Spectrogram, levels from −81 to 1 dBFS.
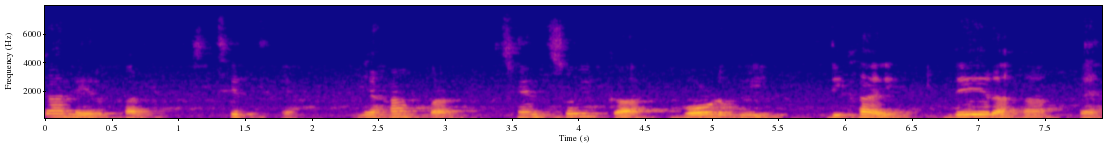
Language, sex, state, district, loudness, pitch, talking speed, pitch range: Hindi, male, Rajasthan, Bikaner, -18 LUFS, 160 Hz, 75 wpm, 120-190 Hz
